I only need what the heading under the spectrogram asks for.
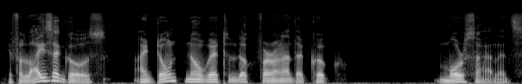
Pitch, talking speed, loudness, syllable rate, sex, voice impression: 105 Hz, 160 wpm, -20 LUFS, 5.2 syllables/s, male, masculine, very adult-like, sincere, slightly mature, elegant, slightly wild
